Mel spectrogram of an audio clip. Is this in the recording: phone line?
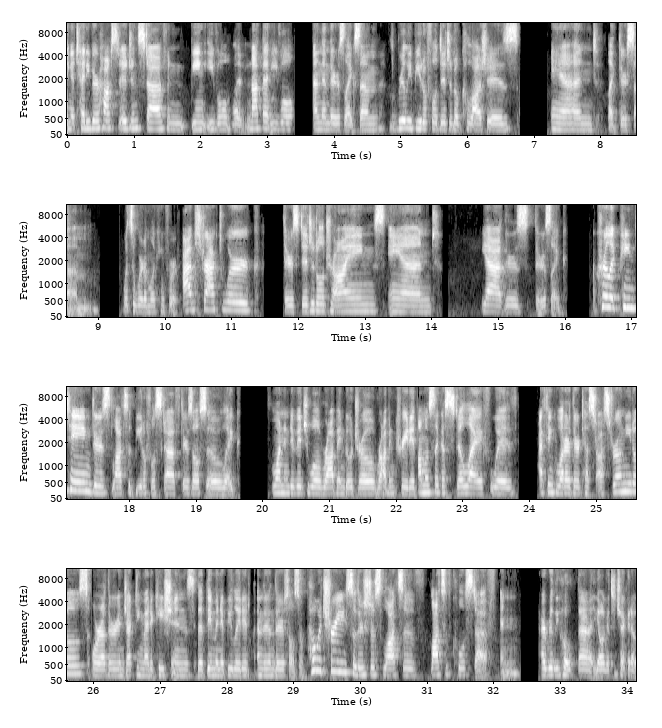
no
